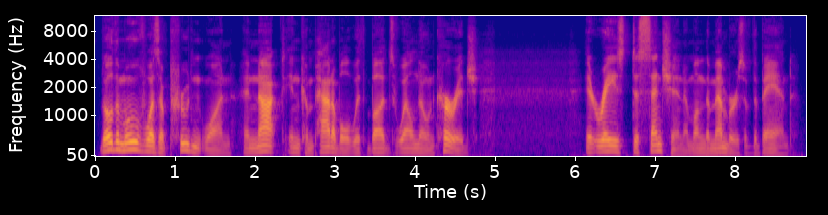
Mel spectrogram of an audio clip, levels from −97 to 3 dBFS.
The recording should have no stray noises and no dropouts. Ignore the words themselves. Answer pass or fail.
pass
